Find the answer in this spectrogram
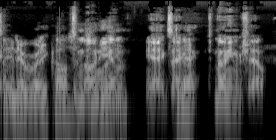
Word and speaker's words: Timonium: Timonium.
